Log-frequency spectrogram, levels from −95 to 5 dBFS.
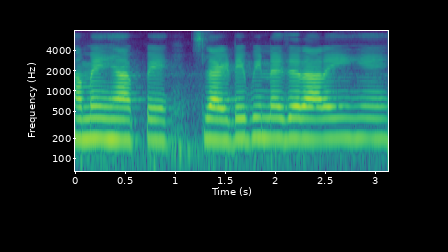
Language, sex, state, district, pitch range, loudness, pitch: Hindi, female, Bihar, Purnia, 190-195 Hz, -15 LUFS, 195 Hz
